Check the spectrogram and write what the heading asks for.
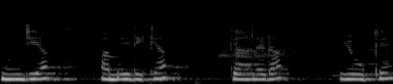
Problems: low volume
